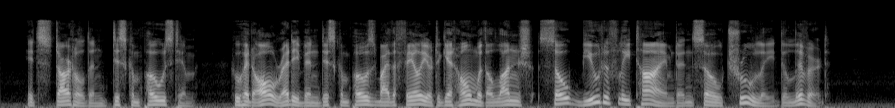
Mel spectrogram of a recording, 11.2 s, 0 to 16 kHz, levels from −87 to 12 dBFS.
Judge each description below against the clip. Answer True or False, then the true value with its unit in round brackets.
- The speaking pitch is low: True (115 Hz)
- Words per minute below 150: True (140 wpm)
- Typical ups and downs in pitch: True (4.8 semitones)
